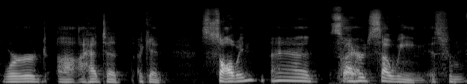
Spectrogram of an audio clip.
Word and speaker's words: Samhain: But for those not so knowledgeable here, Halloween traces back to Samhain, or Samhain, I should say. And this word, I had to, again, Samhain.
